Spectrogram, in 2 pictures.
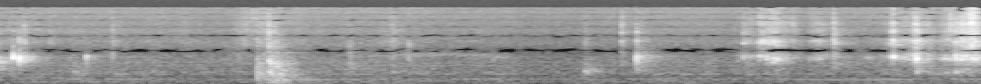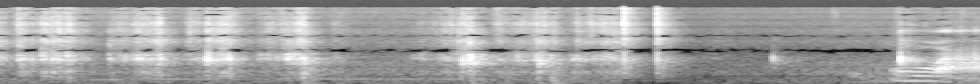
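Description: Garlic skins crackle as they are peeled.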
